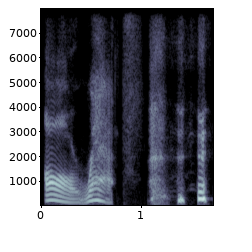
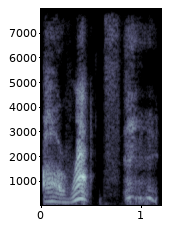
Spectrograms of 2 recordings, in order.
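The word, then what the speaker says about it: ערץ: dreadful, terrifying fear, and arats, pronounced ah rats. So it's really like ah rats. You gotta have this in the back of your throat.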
